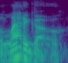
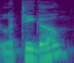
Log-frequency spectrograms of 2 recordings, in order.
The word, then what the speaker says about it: latigo: the time that I've been sharpening knives so let it go stop Let It Go leather some people pronounce it Latigo but they do so incorrectly that's okay that's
